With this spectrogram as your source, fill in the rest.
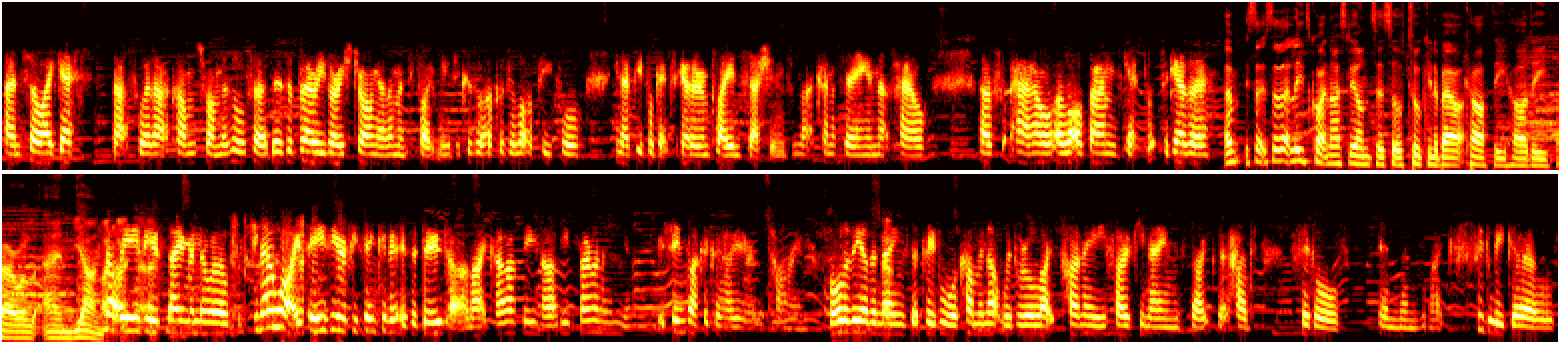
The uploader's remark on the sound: We spoke on the phone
